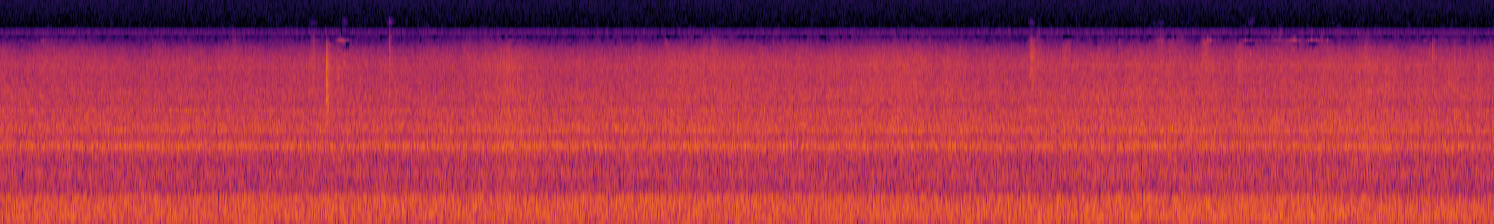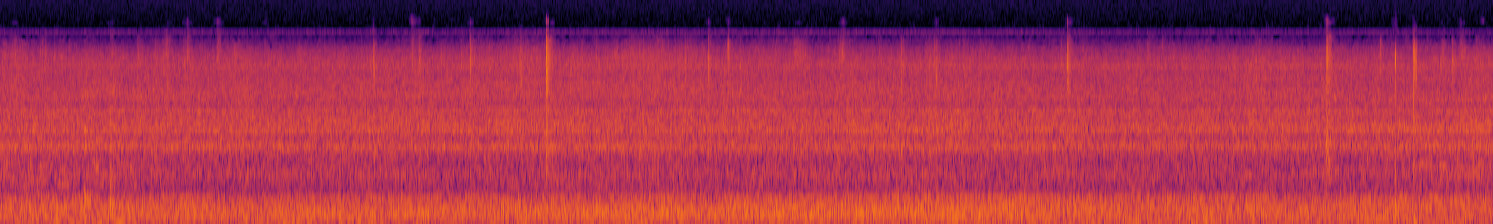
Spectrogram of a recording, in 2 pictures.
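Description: Moving passenger train heard from inside the carriage: a steady low rumble of the running train with a faint steady whine above it, growing a little louder past the middle.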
